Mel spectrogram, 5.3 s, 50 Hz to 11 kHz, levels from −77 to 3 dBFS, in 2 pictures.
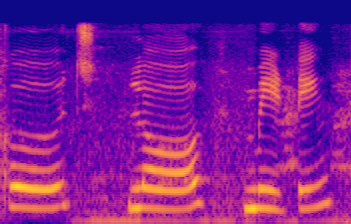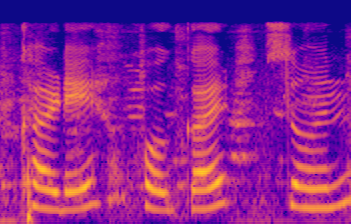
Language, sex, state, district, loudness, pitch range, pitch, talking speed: Hindi, female, Punjab, Fazilka, -13 LUFS, 280-320 Hz, 290 Hz, 70 wpm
